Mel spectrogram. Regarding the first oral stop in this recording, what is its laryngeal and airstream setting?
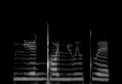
click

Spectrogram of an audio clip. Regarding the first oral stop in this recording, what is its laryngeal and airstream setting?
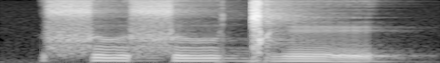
click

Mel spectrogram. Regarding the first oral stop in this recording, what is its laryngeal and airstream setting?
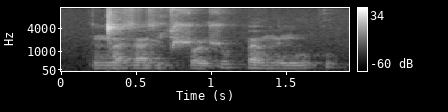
click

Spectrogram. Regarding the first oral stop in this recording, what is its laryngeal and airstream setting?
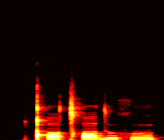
click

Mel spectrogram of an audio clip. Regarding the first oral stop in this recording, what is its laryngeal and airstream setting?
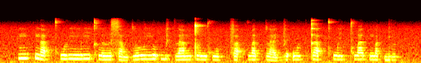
plain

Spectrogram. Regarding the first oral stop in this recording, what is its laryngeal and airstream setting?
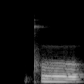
aspirated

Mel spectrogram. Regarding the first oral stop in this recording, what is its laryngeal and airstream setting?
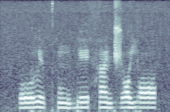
aspirated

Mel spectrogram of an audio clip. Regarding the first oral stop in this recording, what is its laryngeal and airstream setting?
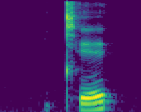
aspirated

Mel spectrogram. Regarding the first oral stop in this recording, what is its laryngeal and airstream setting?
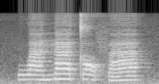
plain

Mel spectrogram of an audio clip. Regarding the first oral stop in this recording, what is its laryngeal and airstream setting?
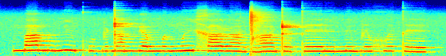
aspirated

